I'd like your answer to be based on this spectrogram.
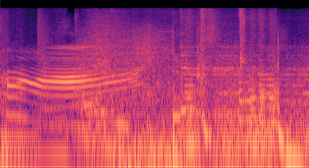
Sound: logo whooshing; upbeat music

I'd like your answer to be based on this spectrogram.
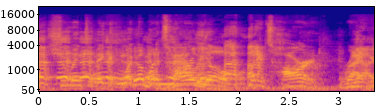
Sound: laughs

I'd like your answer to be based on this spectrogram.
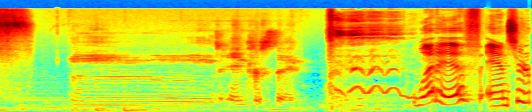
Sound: laughs

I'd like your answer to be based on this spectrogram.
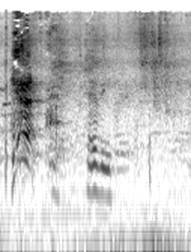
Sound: grunting

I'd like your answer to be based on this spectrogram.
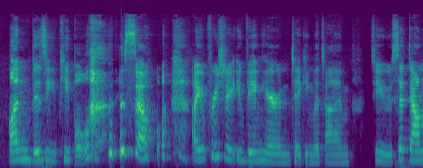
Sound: laughs

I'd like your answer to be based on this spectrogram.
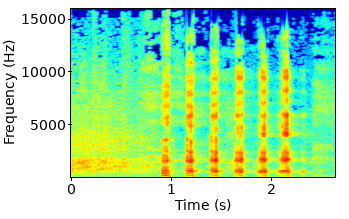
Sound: laughter

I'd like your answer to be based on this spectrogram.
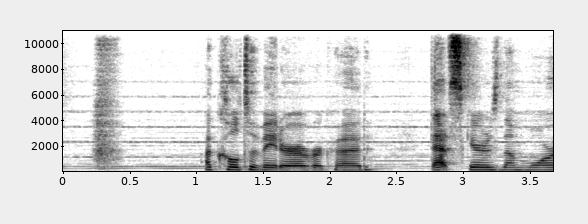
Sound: exhaling

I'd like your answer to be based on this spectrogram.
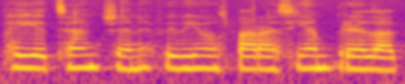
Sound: in Spanish

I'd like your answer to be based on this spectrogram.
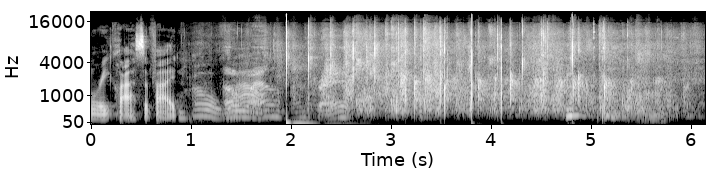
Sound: audience applauding

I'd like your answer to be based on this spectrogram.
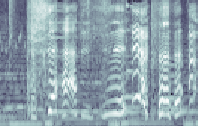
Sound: laughing

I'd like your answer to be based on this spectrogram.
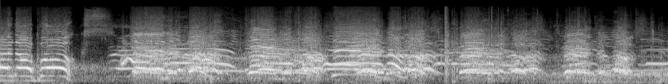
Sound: crowd

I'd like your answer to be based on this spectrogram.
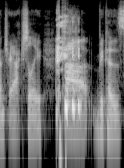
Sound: laughter

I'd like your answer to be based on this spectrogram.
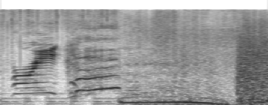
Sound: slo-mo sound effect; bang

